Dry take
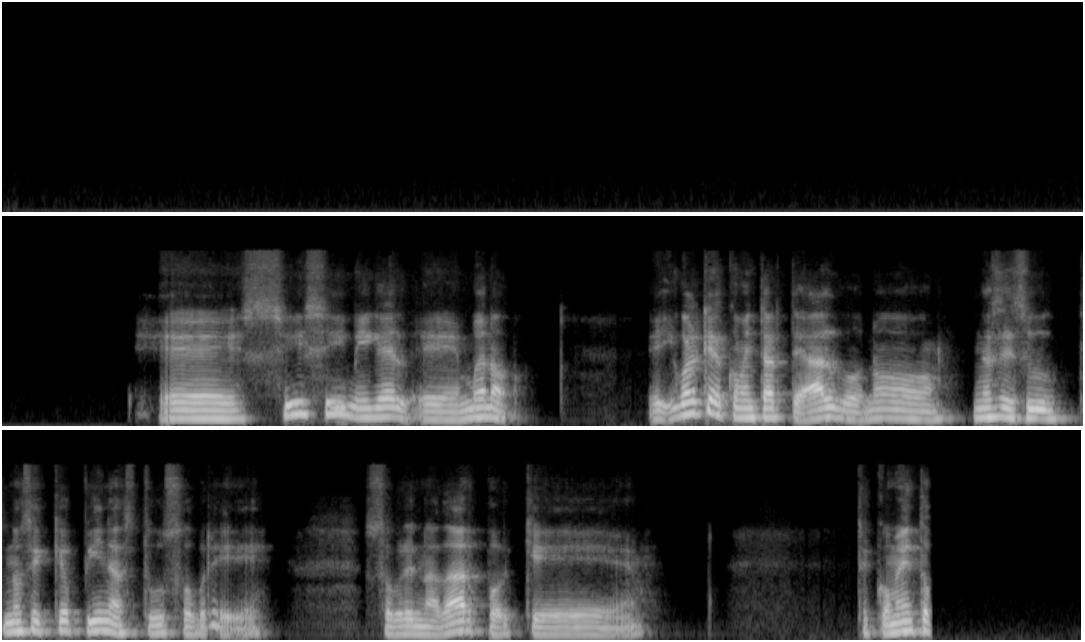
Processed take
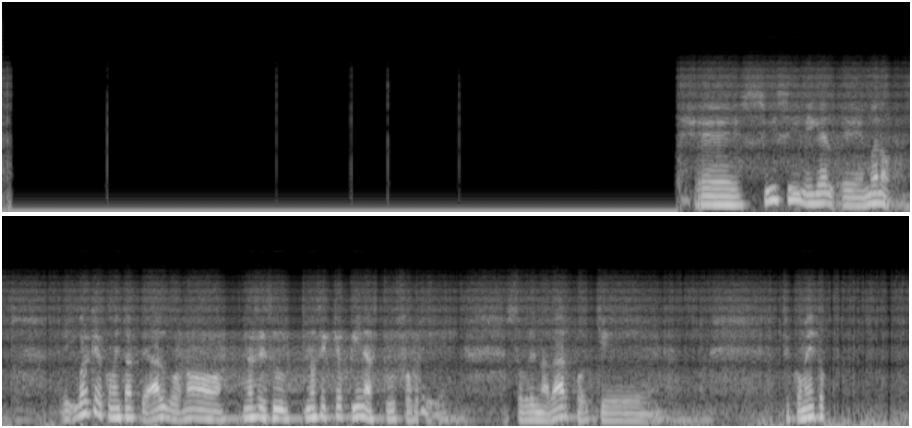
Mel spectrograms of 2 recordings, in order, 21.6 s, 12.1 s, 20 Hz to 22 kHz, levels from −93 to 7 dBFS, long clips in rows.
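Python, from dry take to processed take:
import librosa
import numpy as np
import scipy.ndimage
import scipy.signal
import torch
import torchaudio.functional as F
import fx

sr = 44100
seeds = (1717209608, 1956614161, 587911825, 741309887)

y = fx.delta_mod(x, sr, bps=32000, step_db=-27.5)
y = y + 0.51 * np.pad(y, (int(1.2 * sr / 1000.0), 0))[:len(y)]
y = fx.stretch_vocoder(y, sr, factor=0.56)
y = fx.spec_box(y, sr, start_s=7.2, length_s=1.64, low_hz=540.0, high_hz=2700.0, gain_db=7)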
